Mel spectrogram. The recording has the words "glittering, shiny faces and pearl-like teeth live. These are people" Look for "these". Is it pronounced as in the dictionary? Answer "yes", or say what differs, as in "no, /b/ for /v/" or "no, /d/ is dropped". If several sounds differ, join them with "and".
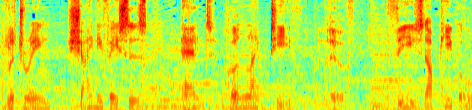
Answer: yes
